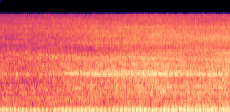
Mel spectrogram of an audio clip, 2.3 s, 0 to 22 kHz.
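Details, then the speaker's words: Truck with lifter tapping, after one week of Marvel Mystery Oil (169 miles) and fresh oil and filter: smooth even idle, steady low rumble, no top-end ticking, quieter than before; normal idle. "it even sounds even more quiet than it was before it's unbelievable it is a lot more quiet"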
